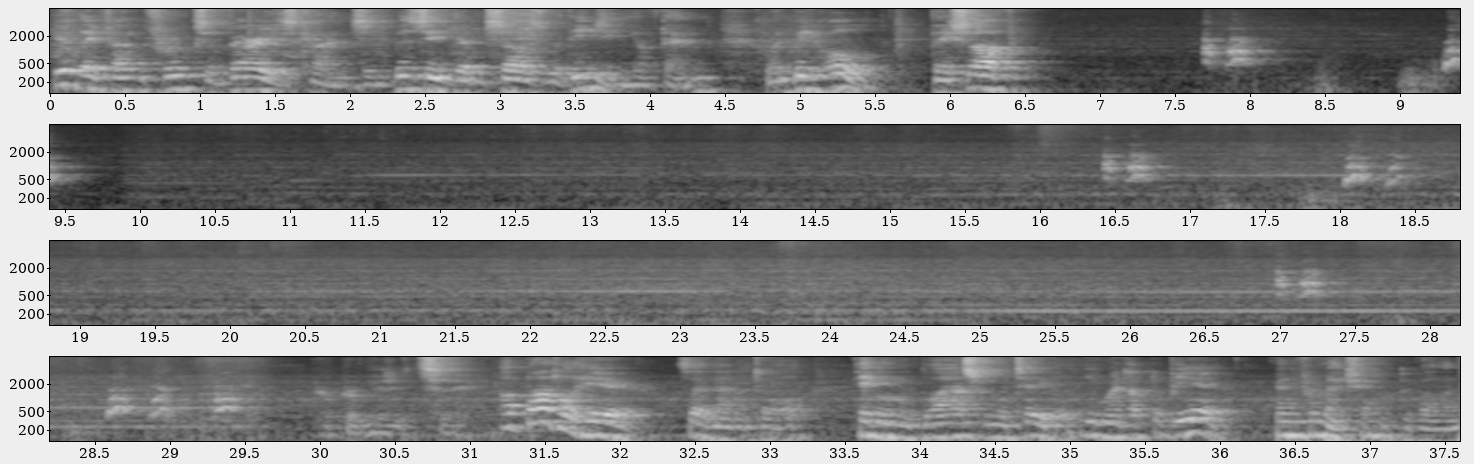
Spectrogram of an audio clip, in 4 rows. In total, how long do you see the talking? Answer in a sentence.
The talking can be heard for 14 seconds in total.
